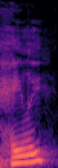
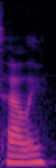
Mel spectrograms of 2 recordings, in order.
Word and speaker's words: Halle: Is it Haley? You're saying it wrong. It's Hie. Say it. Hie. Oh, she's a Hal. Like Halle Berry.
